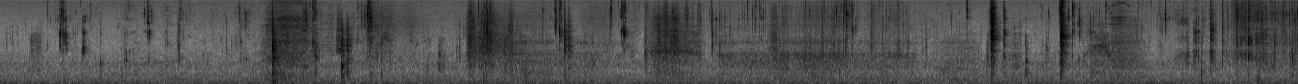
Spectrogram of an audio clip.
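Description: A young woman chews food wetly and close to the microphone.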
